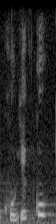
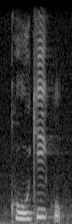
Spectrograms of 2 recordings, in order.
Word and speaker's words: 고깃국: 뒷말이 된 소리 나는 건 고기하고 국하고 만나잖아. 그럼 우리는 고기 꾹 이렇게 발음을 해요. 고기 꾹 이렇게 뒤에 맨 뒤에 글자가 꾹으로 발음이 나는데 원래 우리가 앞에 배웠던 된 소리 되기에 의하면은 이런 상황에서는 꾹으로 발음할 수 없어. 고기국 고기국 이렇게 발음해야지 원래는 맞단 말이야.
